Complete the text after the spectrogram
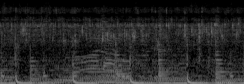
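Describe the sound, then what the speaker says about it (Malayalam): Pearlspot fish sizzles loudly in hot coconut oil, with a dense continuous crackle broken by several sharp spatters at roughly half-second intervals. "കരിമീൻ ചൂട് ഓയിലുമായിട്ട് സംഗമിക്കുമ്പോഴുള്ള കളകളനാദം"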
